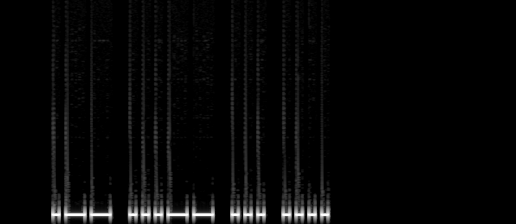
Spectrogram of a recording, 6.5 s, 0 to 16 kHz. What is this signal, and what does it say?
Morse code, heard as a keyed tone, about 16 wpm, 700 Hz. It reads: W3SH
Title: USA Call Signs - 4 Characters - Repeated 3x - 15wpm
